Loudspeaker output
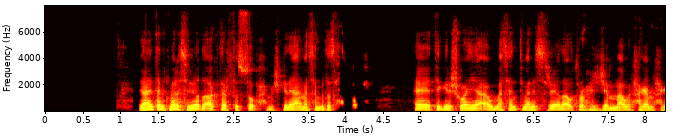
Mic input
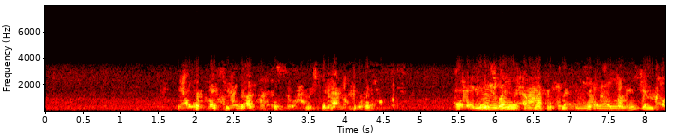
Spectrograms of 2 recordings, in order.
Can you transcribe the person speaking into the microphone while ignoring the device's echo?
إنما بالليل بصراحة بتحس إن أنت نايم

